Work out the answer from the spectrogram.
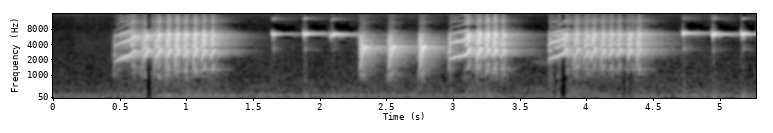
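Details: Master and lure recording of a kinoi bird: harsh buzzy trilled phrases alternating with thin high whistled notes and a few sharp clicks, the rattling bursts recurring about once a second, no other sounds.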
